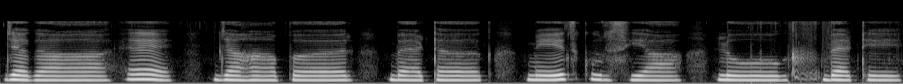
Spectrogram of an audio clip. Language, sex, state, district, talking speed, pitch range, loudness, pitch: Hindi, female, Himachal Pradesh, Shimla, 60 wpm, 195-215 Hz, -16 LUFS, 200 Hz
